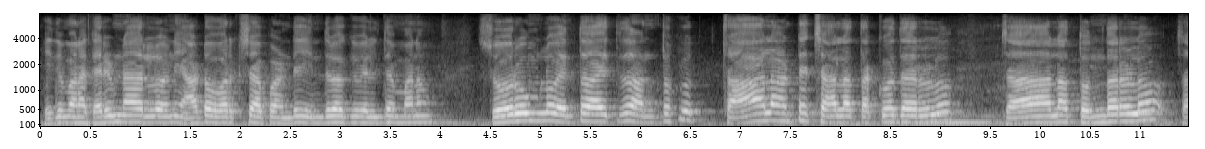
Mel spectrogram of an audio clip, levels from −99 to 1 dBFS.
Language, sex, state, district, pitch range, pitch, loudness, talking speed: Telugu, male, Telangana, Karimnagar, 160-185 Hz, 165 Hz, -19 LUFS, 125 wpm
